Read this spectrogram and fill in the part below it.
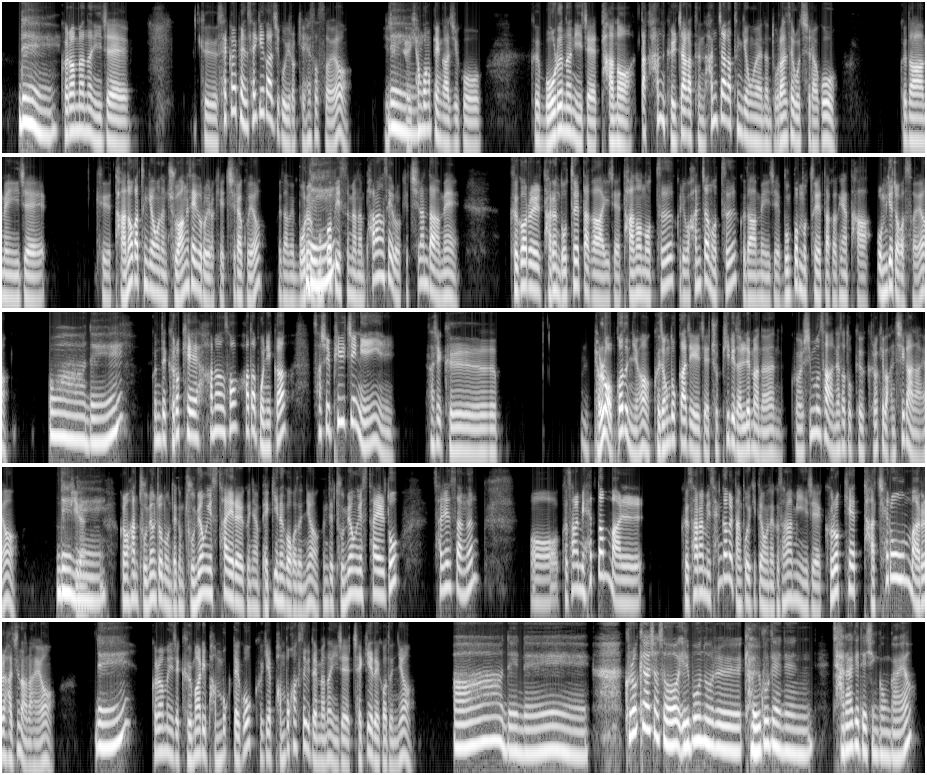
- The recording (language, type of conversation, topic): Korean, podcast, 초보자가 창의성을 키우기 위해 어떤 연습을 하면 좋을까요?
- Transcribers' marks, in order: sniff; other background noise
